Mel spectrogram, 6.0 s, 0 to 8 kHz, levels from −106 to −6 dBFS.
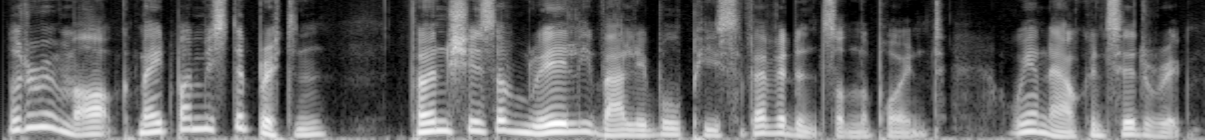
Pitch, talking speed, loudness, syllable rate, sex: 150 Hz, 210 wpm, -19 LUFS, 7.0 syllables/s, male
